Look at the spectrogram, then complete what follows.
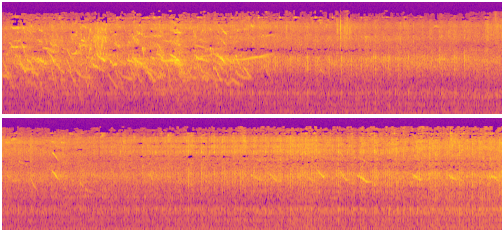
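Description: A flock of small birds calling with many quick, falling chirps. The calls are dense for the first five seconds, then sparser over a low steady hum.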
